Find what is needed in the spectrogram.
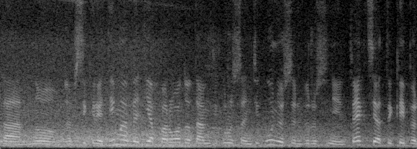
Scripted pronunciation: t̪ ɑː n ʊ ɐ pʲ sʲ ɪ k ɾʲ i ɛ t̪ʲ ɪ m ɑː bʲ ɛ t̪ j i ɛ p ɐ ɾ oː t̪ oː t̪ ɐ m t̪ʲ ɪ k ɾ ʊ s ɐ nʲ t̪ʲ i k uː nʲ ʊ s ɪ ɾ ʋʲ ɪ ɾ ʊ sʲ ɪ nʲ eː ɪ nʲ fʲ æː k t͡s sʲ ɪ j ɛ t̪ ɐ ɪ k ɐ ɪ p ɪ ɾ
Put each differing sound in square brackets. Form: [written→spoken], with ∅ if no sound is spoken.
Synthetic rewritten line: t̪ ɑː n ʊ ɐ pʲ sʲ ɪ k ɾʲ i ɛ t̪ʲ ɪ m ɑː bʲ ɛ t̪ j i ɛ p ɐ ɾ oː [t̪→d̪] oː t̪ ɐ m t̪ʲ ɪ k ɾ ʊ s ɐ nʲ t̪ʲ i k uː nʲ ʊ s ɪ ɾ ʋʲ ɪ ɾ ʊ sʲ ɪ nʲ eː ɪ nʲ fʲ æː k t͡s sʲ ɪ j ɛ t̪ ɐ ɪ k ɐ ɪ p ɪ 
